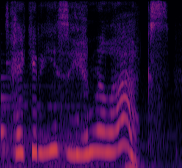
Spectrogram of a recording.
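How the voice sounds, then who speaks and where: An encouraging young dancer for an anime game. Her tone is soft and girlish, pitched very high. Faint music sits behind her. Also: fairly even intonation, normal speed. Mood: gentle.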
